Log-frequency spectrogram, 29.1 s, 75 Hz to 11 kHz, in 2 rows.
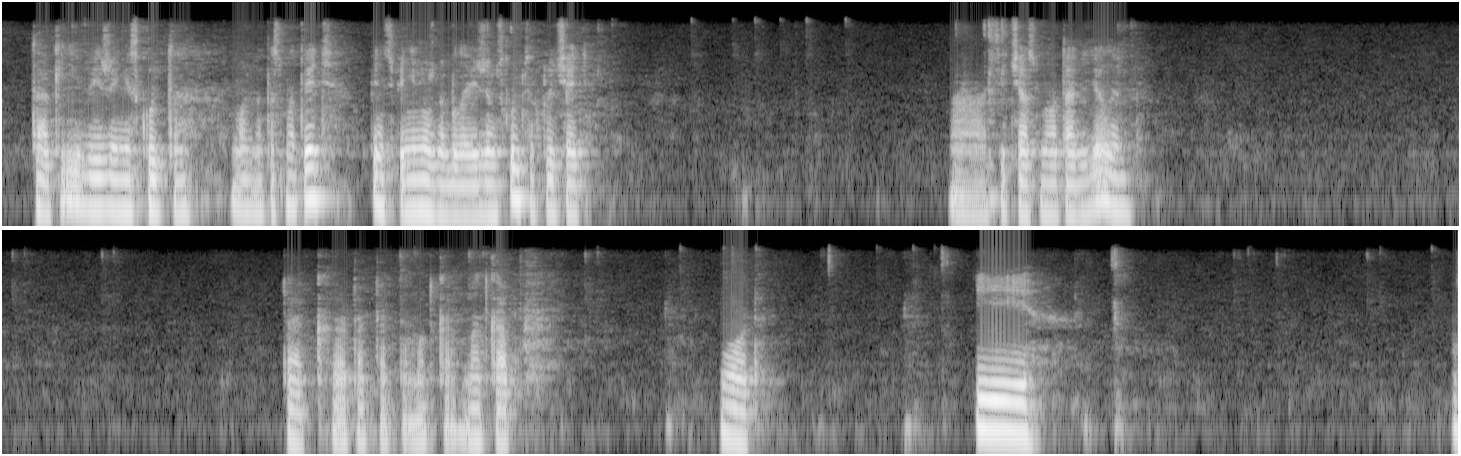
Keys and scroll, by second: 9.8 ctrl+space, 25.6 alt+v.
